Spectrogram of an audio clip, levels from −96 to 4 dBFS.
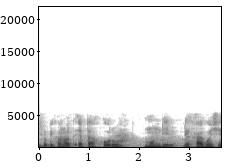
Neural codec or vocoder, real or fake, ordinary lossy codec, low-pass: none; real; none; 5.4 kHz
